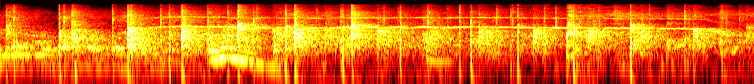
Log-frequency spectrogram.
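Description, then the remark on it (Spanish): A crowd applauds the group's manager, a woman dressed in white who is present, steadily, a dense patter of many hands clapping at once for several seconds, with a few whoops and voices rising through the clapping. “Eh, Un aplauso para nuestra manager, por favor.”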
